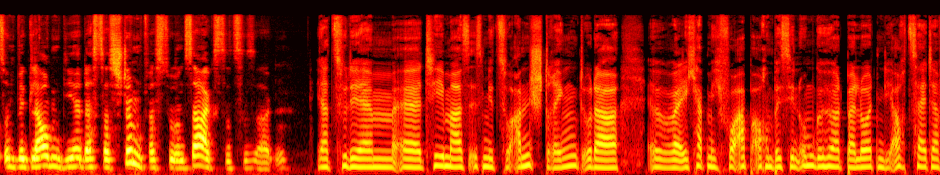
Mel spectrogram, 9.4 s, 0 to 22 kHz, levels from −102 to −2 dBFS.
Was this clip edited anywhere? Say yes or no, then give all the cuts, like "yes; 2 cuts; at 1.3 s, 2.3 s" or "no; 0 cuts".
no; 0 cuts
